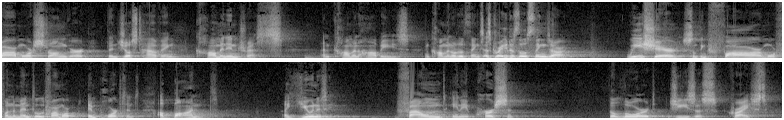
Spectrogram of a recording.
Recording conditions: large echoing room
